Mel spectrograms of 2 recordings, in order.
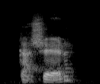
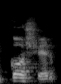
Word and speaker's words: kosher: O Bueno, la comida kasher o kosher, bien mencionado por ti, eh, los judíos que venimos de España le decimos a la comida apta para la alimentación de acuerdo al judaísmo, le decimos kasher. Y los judíos europeos, ya sabes que pronuncian un poquito diferente el hebreo, le dicen kosher,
